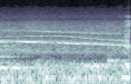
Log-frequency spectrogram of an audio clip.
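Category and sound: vehicle, ambulance siren passing outside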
